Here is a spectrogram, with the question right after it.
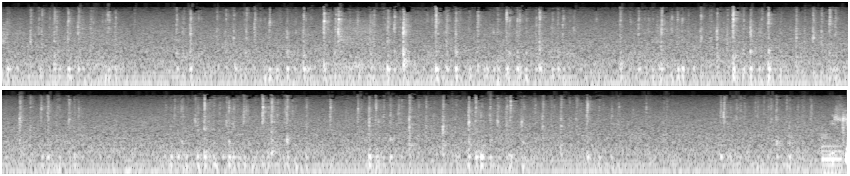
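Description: Steady typing on a computer keyboard during novel writing, a fast, continuous clatter of keystrokes close by, alone, with no talking.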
